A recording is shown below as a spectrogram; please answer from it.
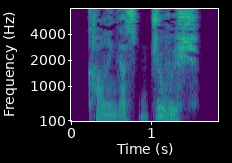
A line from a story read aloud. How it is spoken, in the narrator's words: Adam mutters under his breath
